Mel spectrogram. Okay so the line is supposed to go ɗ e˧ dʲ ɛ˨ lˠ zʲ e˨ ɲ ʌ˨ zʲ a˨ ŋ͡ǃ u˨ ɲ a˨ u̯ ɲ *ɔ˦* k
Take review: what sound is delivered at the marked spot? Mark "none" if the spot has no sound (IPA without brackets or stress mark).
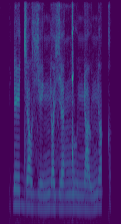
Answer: ʌ˦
